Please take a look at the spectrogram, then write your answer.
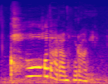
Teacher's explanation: I lengthened the first syllable in 커다란, and that intensified it for me.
